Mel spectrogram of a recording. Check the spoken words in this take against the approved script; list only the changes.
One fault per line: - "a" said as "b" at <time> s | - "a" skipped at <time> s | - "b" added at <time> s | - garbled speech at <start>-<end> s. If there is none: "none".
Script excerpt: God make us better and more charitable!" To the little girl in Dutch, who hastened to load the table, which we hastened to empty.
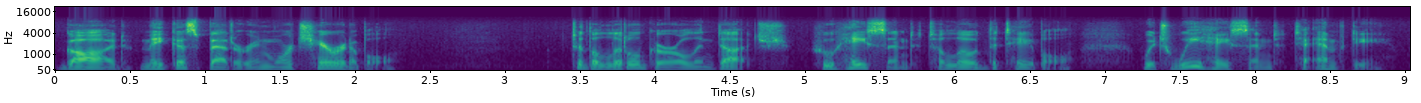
none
